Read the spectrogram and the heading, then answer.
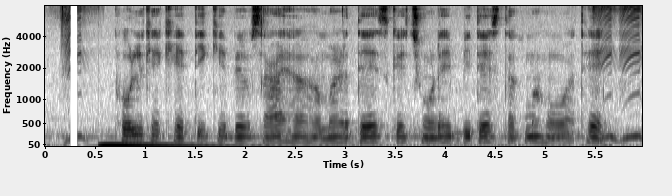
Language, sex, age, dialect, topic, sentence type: Chhattisgarhi, male, 60-100, Central, agriculture, statement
